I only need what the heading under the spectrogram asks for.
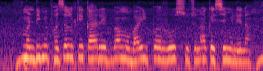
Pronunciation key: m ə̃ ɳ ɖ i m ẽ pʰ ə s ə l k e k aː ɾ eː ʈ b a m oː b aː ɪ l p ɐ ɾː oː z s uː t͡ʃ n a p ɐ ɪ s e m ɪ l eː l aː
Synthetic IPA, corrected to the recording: m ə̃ ɳ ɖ i m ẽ pʰ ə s ə l k e k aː ɾ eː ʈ b a m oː b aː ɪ l p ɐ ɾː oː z s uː t͡ʃ n a k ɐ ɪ s e m ɪ l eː l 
